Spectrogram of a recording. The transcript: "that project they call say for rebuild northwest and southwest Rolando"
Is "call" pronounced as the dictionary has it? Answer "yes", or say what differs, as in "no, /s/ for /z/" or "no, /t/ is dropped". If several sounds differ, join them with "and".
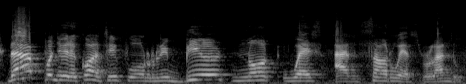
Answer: no, /n/ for /l/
